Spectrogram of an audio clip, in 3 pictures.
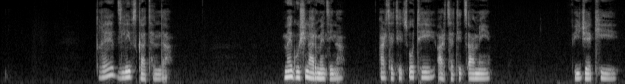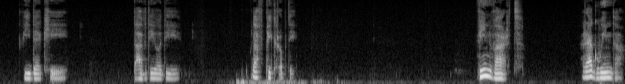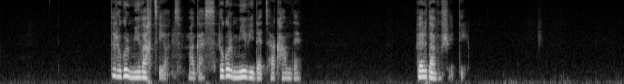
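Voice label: Georgian, General; GoLocalise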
